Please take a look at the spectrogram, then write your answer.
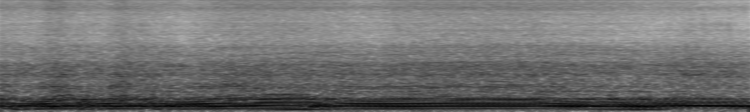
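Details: Fox Body Mustang after replacing a torn O-ring that caused puking: engine runs steadily with a few gentle rises and dips in speed, no knocks or misses heard; runs normally.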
